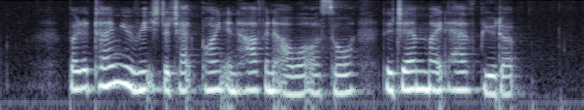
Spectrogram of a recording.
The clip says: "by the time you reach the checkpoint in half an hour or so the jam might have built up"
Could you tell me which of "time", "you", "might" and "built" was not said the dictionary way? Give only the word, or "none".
built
